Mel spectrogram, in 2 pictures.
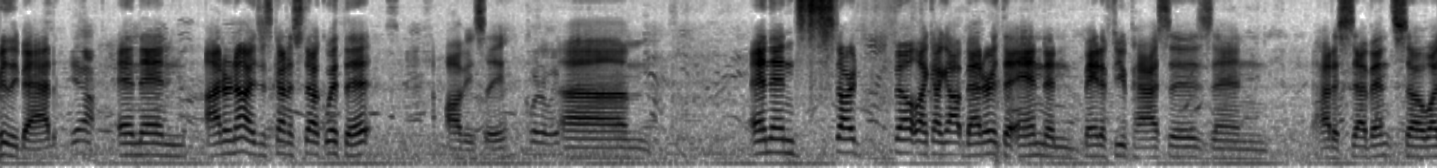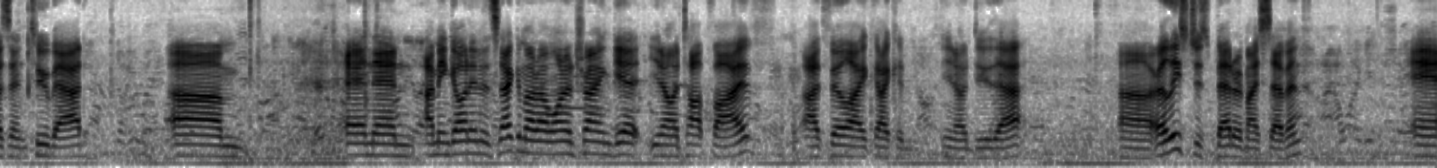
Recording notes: Hangtown 2013 Post-Race Interviews.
